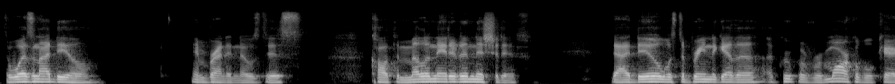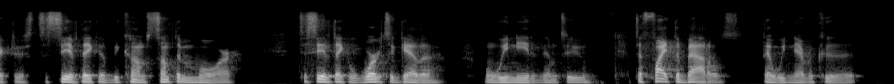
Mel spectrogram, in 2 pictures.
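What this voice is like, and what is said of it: Tulsa, Oklahoma regional American accent. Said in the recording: “Outside of the Tulsa accent where you say ideal instead of idea ... I told y'all I have an accent.”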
